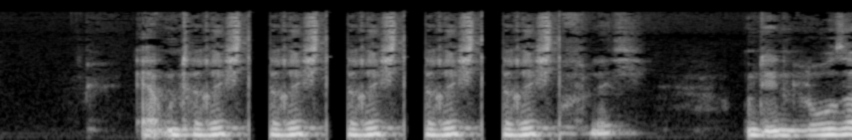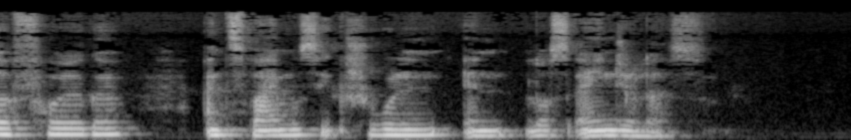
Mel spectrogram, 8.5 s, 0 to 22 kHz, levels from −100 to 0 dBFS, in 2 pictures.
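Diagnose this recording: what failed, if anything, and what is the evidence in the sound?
From 1.25 to 2.80 s the speech stutters with silent gaps: a 282 ms fragment repeats four times every 388 ms, with 106 ms of digital silence between. The likely cause is a playback stall that replays the last buffered fragment at each retry, so the audio meant for that span is lost.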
